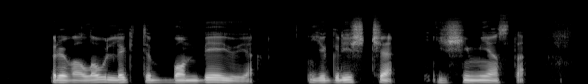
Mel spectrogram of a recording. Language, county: Lithuanian, Utena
